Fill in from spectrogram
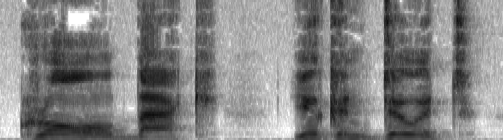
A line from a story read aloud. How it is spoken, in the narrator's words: My friends shout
